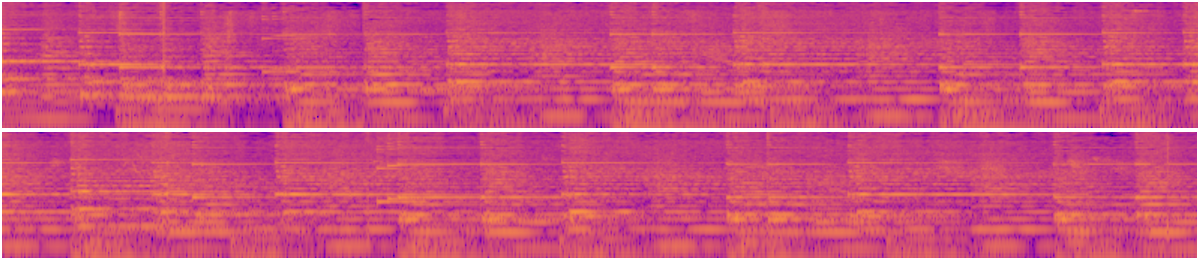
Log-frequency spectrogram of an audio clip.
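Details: Cheerful tinkling background music with chimes and a steady beat plays throughout.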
